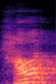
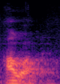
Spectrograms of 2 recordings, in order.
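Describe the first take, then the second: First: The word begins with an h sound. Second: The word begins with a vowel sound. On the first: The speaker calls it wrong. "হাওয়ার তো না" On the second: The speaker calls it right.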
